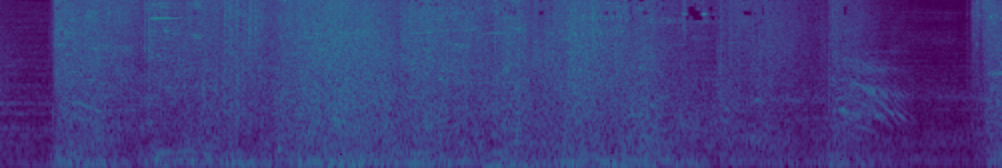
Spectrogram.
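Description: Game spells whoosh, crackle and blast in a hectic fight.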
